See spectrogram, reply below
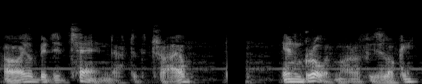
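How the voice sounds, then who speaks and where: A middle-aged British police inspector in a radio drama, dry and fatherly with quiet authority. His voice is low and lively in its movement, heard on a slightly dull recording. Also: moderate pace. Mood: wry, kindly. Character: wry, steady, fatherly senior police inspector.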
